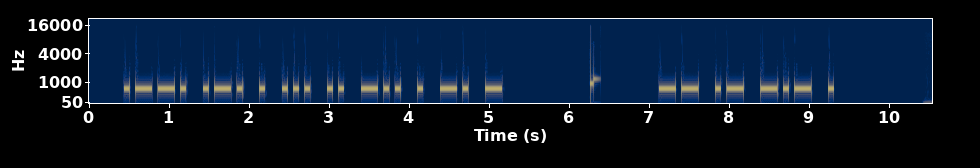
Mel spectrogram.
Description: Morse code, heard as a keyed tone, about 17 wpm, 700 Hz. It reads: PRESIDENT MAKE
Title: Sets of 2 Words - New Word Drill - 17wpm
